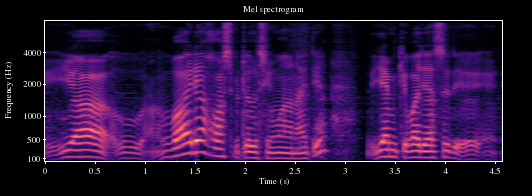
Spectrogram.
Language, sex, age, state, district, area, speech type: Kashmiri, male, 30-45, Jammu and Kashmir, Srinagar, urban, spontaneous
